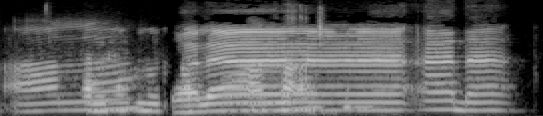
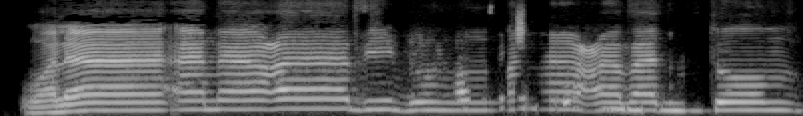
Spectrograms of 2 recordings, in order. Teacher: কোরআনে যত জায়গায় আনা আছে, কোন জায়গায় আনা কিন্তু টানা হবে না, বাদ হবে না।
